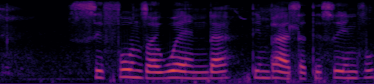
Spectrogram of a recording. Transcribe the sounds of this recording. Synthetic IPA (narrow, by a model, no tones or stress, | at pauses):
sifund͡zʱak̬wɛntʼatʼimpʰaɬatʼesiːnt͡fʰu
